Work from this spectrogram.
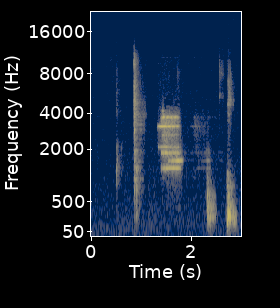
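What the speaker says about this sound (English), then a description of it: "You have to excuse our salon phone ringing" A salon telephone gives a short electronic ring tone, clear and steady for under half a second, set among a few faint, scattered clicks and rustles in an otherwise quiet room.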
